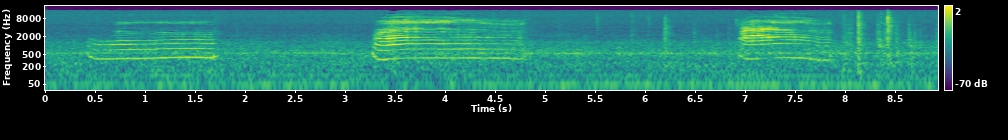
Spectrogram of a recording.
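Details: Siamese kitten staring up at the ceiling and crying on and on, three long drawn-out harmonic meows of over a second each, rising then falling, separated by pauses with faint clicks and a steady indoor hum.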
